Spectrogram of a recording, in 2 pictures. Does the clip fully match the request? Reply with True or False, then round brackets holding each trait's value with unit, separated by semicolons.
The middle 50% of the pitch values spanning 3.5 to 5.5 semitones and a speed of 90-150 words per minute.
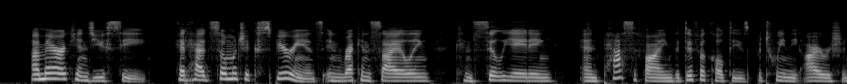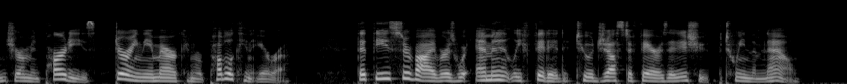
True (5.1 semitones; 145 wpm)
